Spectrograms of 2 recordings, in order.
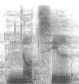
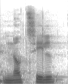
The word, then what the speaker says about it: Mnozil: The big ensemble is called Nozil Brass. – Okay. – Which is spelled MNOZIL. – Okay. – Nozil and brass, the English word brass.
